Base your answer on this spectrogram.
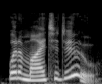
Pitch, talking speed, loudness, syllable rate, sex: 255 Hz, 290 wpm, -13 LUFS, 5.8 syllables/s, female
